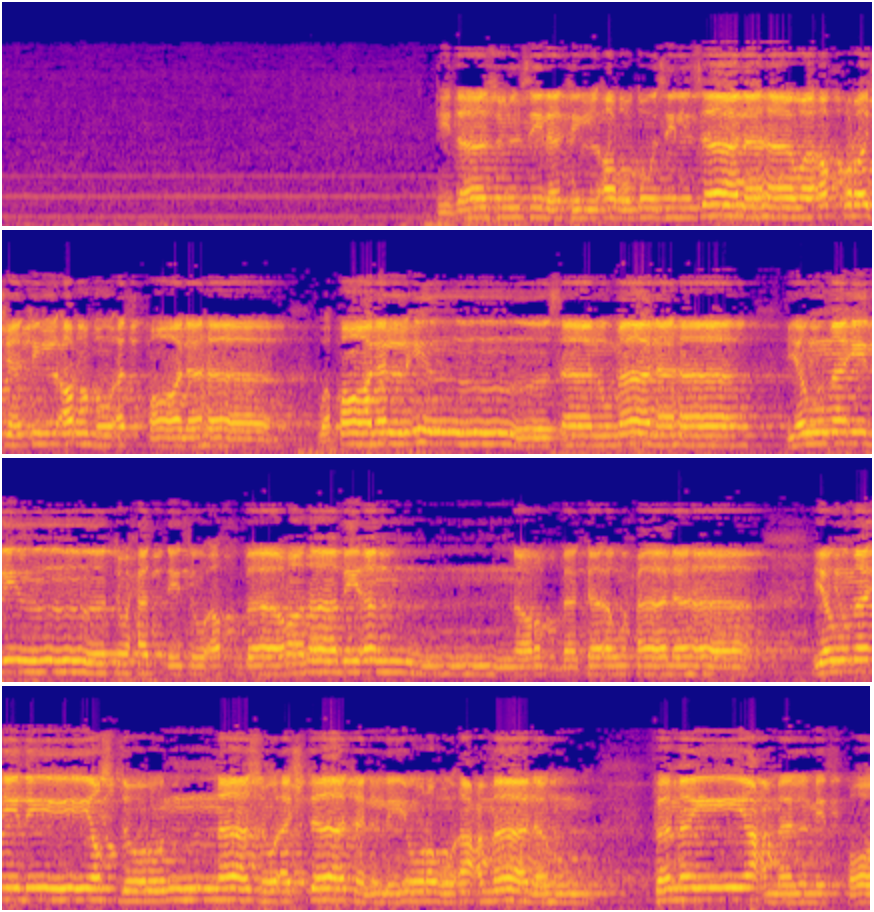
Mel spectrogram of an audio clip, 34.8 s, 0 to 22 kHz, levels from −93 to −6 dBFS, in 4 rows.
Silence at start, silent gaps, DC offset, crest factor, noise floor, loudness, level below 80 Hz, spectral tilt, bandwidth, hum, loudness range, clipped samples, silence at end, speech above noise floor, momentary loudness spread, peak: 4.25 s; none; under 0.1%; 14 dB; -43 dBFS; -12 LUFS; -46 dBFS; -2 dB/octave; 12.5 kHz; none; 5 LU; under 0.1%; 0 s; 29 dB; 11 LU; 0 dBFS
